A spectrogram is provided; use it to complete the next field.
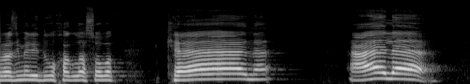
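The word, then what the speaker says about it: على: Аля. Из распространенных ошибок аля, аля. Твердое произношение айна и ляма является ошибочным произношением, а правильное произношение аля. Лям мягкое, айн мягкое. Аля.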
